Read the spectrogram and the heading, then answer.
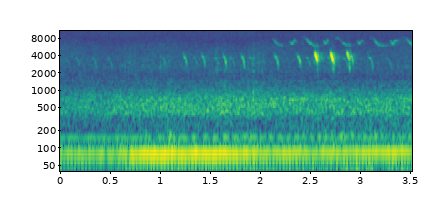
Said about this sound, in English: These are wild birds calling, the ones in the trees.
